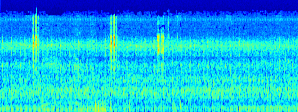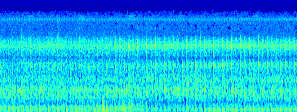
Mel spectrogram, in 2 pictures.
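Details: A steady idling engine throbs low and fast throughout, with a few brief clanks; no animal voice can be picked out.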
